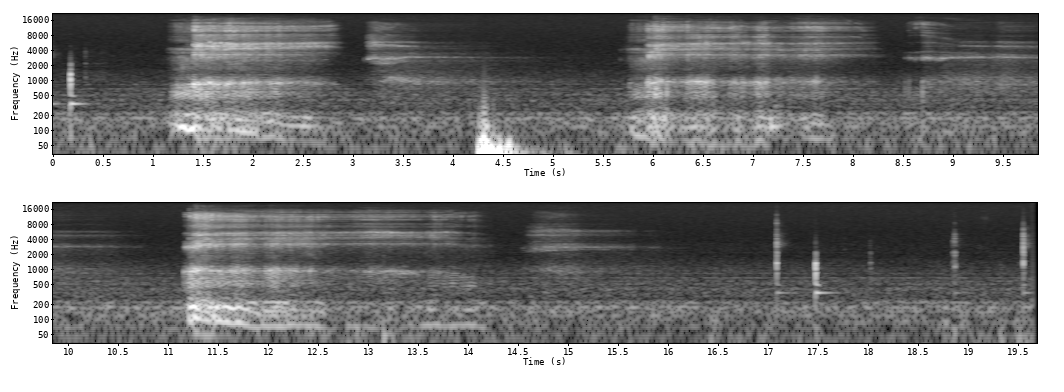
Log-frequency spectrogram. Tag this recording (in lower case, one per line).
breathing
respiratory sounds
